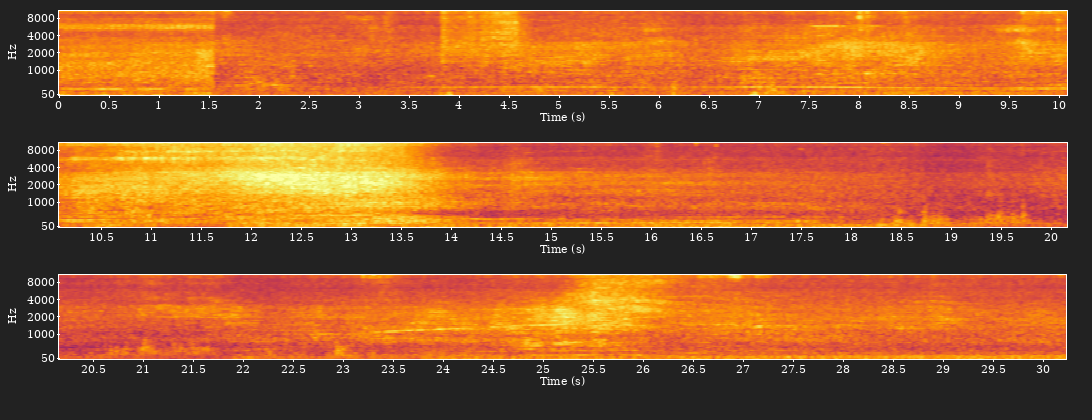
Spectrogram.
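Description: Road traffic on a multi-lane street: cars and trucks passing, with an engine hum that shifts in pitch early on. One vehicle passes loudly about twelve seconds in, and another about twenty-five seconds in with a rising engine note.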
